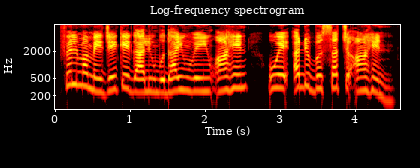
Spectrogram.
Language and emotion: Sindhi, neutral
